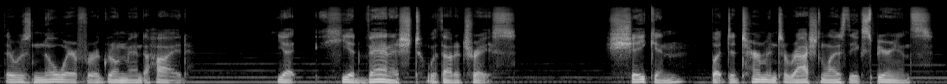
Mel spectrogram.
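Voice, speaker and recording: Low-voiced man narrating eerie tales. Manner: calm, measured, hushed storytelling. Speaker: narrator reading viewer stories. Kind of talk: scripted horror story narration.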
